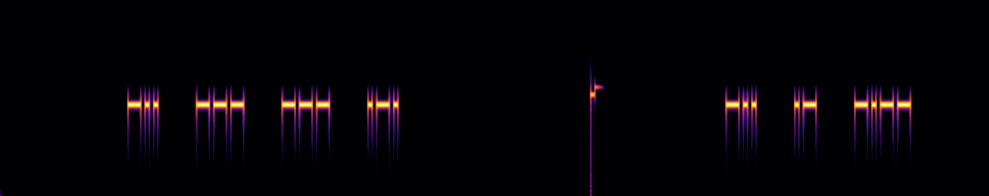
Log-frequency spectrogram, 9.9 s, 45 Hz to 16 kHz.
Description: Morse code, heard as a keyed tone, about 28 wpm, spaced as for 16 wpm, 700 Hz. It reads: DOOR DAY
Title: 3x Character Spacing - Top 300 Words - 28wpm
